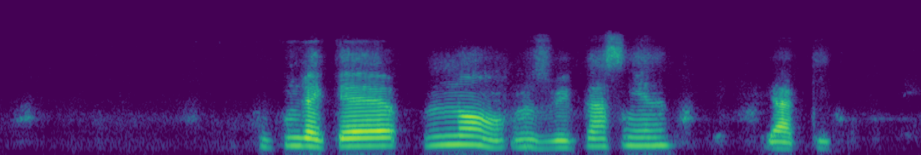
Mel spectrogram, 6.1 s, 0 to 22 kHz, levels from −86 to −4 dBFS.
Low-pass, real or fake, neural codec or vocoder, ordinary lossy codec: 9.9 kHz; fake; codec, 24 kHz, 0.5 kbps, DualCodec; Opus, 16 kbps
